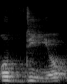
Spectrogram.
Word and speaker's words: Oddio: Even because you have to consider that in Italian we have another word that is spelled O, double D, I, O, Oddio, which comes from exactly this sentence, Oddio, but it is another word.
